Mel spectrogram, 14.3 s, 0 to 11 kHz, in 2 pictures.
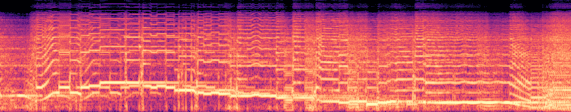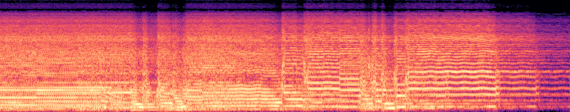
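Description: A Flamma E1000 electric guitar played through a digital delay effect, with distorted notes and bends that repeat and smear into one another, the sustained tone loud and continuous before fading at the end.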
